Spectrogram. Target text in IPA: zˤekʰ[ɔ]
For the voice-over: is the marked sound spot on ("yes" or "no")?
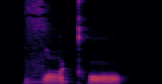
yes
